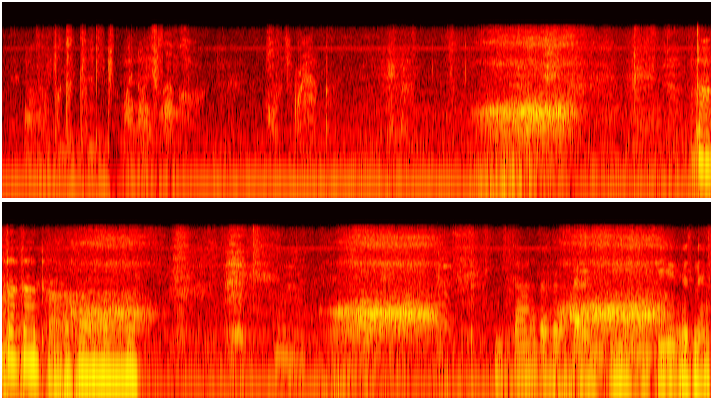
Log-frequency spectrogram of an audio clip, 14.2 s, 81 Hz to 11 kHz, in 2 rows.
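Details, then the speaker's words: Man snoring around 5:20 AM: loud, rough snores repeating irregularly in a quiet room, with a steady low hum underneath; heavy snoring. "Oh my God He's even louder than me He's even louder than Mark"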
